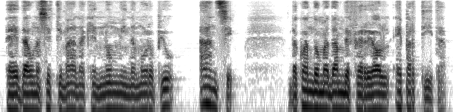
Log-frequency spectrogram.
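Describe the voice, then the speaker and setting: A weary young gentleman, read by a man, speaking softly in a low, husky murmur. His lines are gentle and quiet beside the louder guests. It sounds like a novel read aloud. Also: steady tone, normal speed. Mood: wistful. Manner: soft, murmuring.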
